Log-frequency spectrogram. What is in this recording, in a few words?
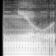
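"niu3", Mandarin Chinese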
